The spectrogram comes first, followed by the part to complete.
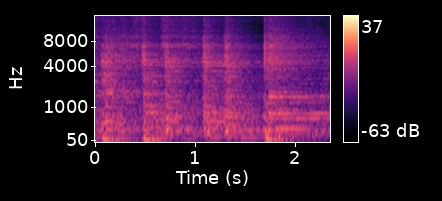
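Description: Live band music with electric guitars and drums: heavy drum hits about every half second, the last and loudest near the end, where a chord starts ringing on.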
